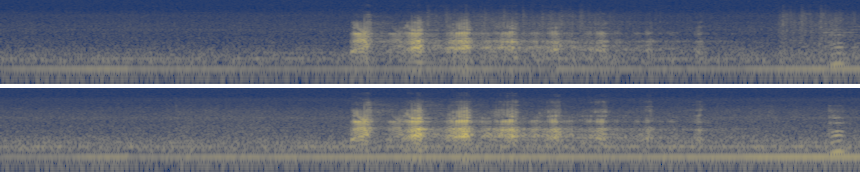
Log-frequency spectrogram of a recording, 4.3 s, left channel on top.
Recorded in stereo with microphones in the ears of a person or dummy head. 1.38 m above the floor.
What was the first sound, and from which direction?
Laughter, 10° right (ahead or behind).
